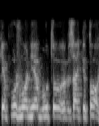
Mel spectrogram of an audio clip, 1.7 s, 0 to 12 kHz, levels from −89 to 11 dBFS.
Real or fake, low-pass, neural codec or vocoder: real; 7.2 kHz; none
